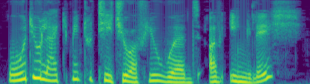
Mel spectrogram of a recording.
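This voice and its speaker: A woman acting a measured, guarded young female operative. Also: mid-range voice, expressive, warm tone, no room sound, lightly acted. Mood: patient, gentle. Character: young North Korean woman operative, gentle, guarded, burdened. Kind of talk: scripted audiobook dialogue.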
